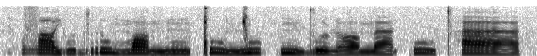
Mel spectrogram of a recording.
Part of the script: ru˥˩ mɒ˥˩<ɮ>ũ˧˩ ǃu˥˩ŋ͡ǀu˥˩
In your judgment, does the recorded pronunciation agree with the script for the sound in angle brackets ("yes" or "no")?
no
